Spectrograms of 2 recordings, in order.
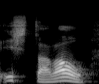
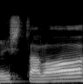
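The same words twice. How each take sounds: First: "ইশতারাও" ending in a falling ao glide; plural ao ending. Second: "ইশতারা" ending in a held open aa; former form, long a. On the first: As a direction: say "ইশতারাও" as is-ta-rao, dropping at the end. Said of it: "সেটা হয়ে যাবে ইশতারাও". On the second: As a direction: say "ইশতারা" with a rising, long final aa. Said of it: "যেটা ছিল ইশতারা". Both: Shown as a demonstration.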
